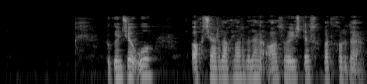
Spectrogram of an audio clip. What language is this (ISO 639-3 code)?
uzb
